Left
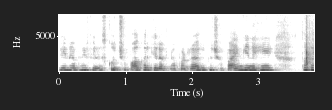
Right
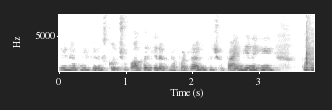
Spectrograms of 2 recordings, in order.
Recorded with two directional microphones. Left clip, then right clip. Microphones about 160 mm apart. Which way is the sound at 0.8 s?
45° left (ahead or behind).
